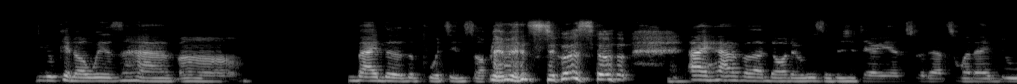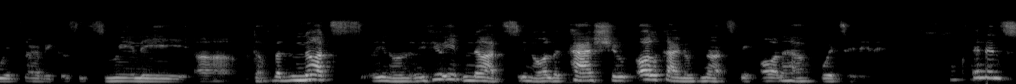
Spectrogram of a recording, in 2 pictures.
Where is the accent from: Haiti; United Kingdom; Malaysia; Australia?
Haiti; now in United States; I grew up in Haiti, and there are some fruits that we had in Haiti, we do not have them in the United States. So when I had, when I came here, I had to adapt.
